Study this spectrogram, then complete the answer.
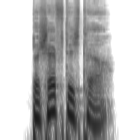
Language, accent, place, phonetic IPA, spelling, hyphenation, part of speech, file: German, Germany, Berlin, [bəˈʃɛftɪçtɐ], Beschäftigter, Be‧schäf‧tig‧ter, noun, De-Beschäftigter.ogg
- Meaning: 1. nominalization of beschäftigt: employee (male or of unspecified gender) 2. inflection of Beschäftigte: strong genitive/dative singular 3. inflection of Beschäftigte: strong genitive plural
